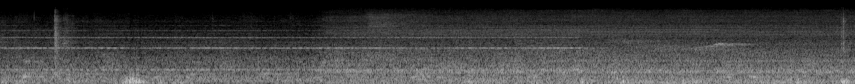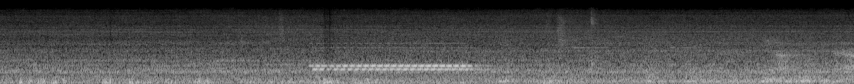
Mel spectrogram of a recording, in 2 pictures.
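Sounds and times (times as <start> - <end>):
train wheels and motors rumbling: 0.0 - 17.0
two-note electronic tone: 11.7 - 13.4.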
